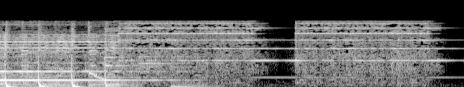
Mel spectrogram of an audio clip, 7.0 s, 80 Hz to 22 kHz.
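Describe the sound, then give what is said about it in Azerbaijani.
An electronic school bell rings in two long, bright, steady bursts separated by a short pause. “Deyirəm sizə, indi bu zəng 11 il eşitdiyiniz zəng kimi adi də gələ bilər.”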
